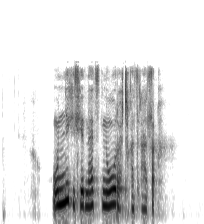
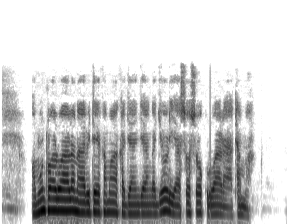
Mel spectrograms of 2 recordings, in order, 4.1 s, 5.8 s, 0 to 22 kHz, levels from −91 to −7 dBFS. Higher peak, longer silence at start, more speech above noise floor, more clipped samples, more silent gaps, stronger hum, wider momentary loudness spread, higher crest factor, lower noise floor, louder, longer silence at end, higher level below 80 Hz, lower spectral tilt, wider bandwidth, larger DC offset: about the same, -4 dBFS vs -2 dBFS; first, 1.05 s vs 0.1 s; first, 69 dB vs 55 dB; neither; neither; neither; first, 17 LU vs 12 LU; about the same, 14 dB vs 16 dB; first, -84 dBFS vs -71 dBFS; about the same, -15 LUFS vs -17 LUFS; first, 1 s vs 0.7 s; second, -60 dBFS vs -52 dBFS; second, -5 dB/octave vs -7.5 dB/octave; about the same, 7.8 kHz vs 7.8 kHz; neither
